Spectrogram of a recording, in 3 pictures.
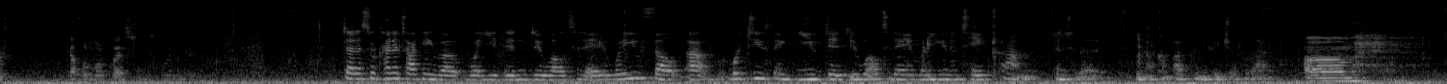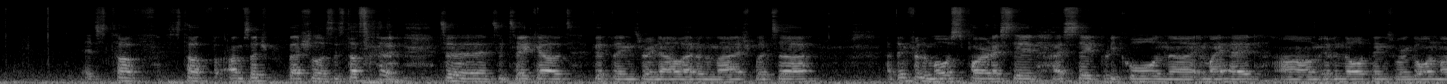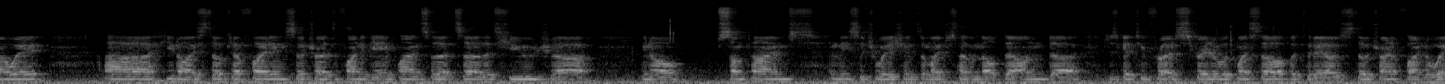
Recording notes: Media Scrum Interview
